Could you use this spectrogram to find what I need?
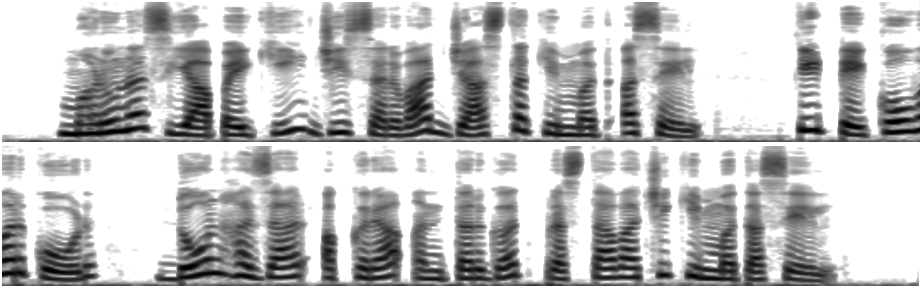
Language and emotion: Marathi, neutral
